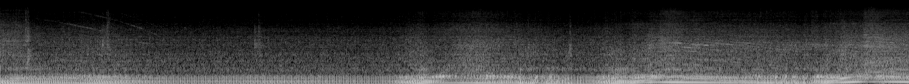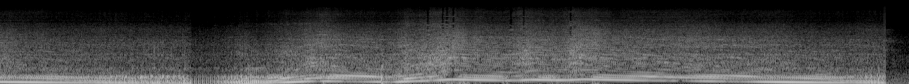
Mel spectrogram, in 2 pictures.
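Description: An NC Mazda Miata's 2-liter four-cylinder revs up repeatedly through the gears, each loud, close pull rising in pitch and then dropping at the shift, with some mechanical clatter and no talking.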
